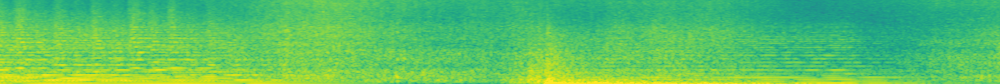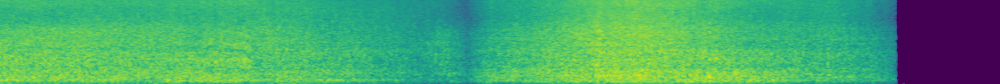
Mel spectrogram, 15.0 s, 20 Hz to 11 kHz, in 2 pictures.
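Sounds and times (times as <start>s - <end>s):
surf breaking on beach: 1.8s - 10.2s.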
